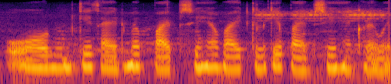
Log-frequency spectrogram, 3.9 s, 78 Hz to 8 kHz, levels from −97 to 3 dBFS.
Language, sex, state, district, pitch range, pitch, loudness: Hindi, female, Uttar Pradesh, Lalitpur, 175-205 Hz, 195 Hz, -19 LUFS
